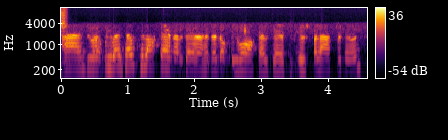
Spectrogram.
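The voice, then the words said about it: Dublin Irish accent. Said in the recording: “do I hear a Dublin accent there? ... You do, yeah. I'm originally from John and Mead in Dublin.”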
